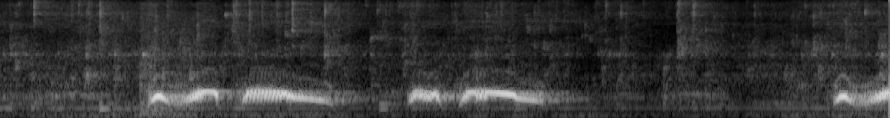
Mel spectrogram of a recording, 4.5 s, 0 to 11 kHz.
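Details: Cu đất, the spotted dove, cooing in the 'Hạp Bổi 38' voice: two full phrases, each a short rising note then a longer wavering, downward coo, and the start of a third, with a soft hum beneath.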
